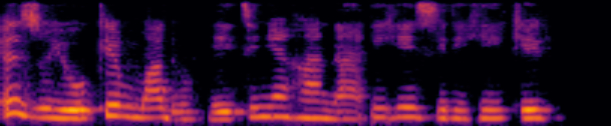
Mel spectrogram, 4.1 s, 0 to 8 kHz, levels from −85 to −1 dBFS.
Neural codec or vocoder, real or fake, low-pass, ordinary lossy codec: codec, 16 kHz in and 24 kHz out, 1.1 kbps, FireRedTTS-2 codec; fake; 7.2 kHz; Opus, 24 kbps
